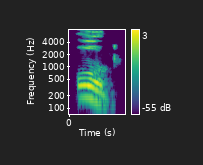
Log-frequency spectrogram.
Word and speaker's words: ode: কি ওড কাকে বলে অনেকে উচ্চারণ করে অট কিন্তু মোটেও না এটার উচ্চারণ হচ্ছে ওড so what is অ্যান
